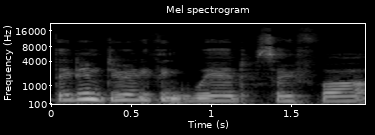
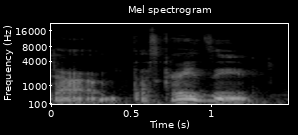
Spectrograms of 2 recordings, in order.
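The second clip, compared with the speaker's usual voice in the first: ordinary talk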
